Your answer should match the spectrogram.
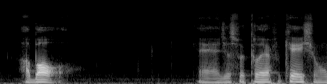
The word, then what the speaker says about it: Abel: to abel and remember although we have been taught that pronounced his name abel um it's a ball and just for clarification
